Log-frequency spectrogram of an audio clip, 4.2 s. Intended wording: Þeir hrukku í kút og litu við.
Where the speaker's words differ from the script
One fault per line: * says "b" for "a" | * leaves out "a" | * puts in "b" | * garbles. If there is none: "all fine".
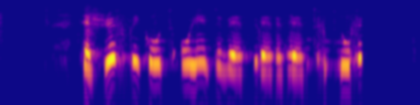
* garbles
